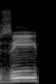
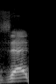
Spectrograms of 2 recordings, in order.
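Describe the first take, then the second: First: The letter is said as zee, American style. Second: The letter is said as zed.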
